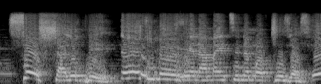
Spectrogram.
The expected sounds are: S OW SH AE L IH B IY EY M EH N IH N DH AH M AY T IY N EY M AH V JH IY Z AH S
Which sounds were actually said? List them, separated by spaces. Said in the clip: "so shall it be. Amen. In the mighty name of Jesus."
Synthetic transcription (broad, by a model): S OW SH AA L IH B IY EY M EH IH N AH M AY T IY N EY M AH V JH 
